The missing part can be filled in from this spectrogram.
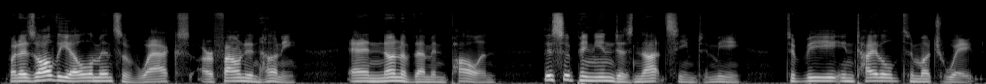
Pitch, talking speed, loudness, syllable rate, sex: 140 Hz, 180 wpm, -21 LUFS, 4.8 syllables/s, male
